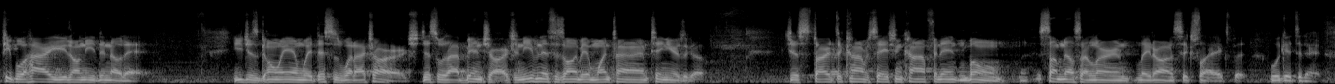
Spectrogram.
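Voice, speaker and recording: With an American accent and audible room echo, a man speaks at a very fast pace in a fairly low voice, his loudness very even and his pitch varying in an ordinary way. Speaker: painter and muralist. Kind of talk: presentation talk. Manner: casual, conversational.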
